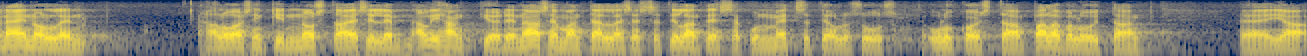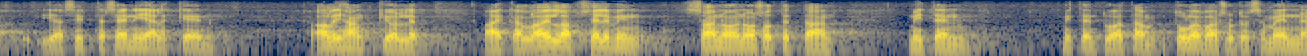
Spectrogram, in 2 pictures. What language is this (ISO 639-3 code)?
fin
